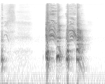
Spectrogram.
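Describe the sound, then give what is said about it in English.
A fairly loud fit of about four raspy coughs in rapid succession, preceded by a faint breath and followed by quiet; a real cough brought on by doing a Batman voice. “That one was a real cough from doing the Batman.”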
